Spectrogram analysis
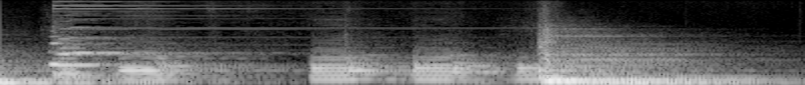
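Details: Orchestral music with bowed strings and swelling low notes, and no animal sound.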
